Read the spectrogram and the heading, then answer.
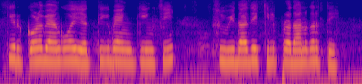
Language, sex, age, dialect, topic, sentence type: Marathi, male, 51-55, Standard Marathi, banking, statement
